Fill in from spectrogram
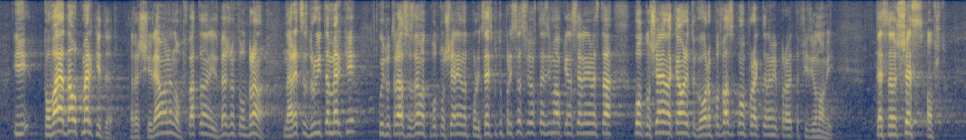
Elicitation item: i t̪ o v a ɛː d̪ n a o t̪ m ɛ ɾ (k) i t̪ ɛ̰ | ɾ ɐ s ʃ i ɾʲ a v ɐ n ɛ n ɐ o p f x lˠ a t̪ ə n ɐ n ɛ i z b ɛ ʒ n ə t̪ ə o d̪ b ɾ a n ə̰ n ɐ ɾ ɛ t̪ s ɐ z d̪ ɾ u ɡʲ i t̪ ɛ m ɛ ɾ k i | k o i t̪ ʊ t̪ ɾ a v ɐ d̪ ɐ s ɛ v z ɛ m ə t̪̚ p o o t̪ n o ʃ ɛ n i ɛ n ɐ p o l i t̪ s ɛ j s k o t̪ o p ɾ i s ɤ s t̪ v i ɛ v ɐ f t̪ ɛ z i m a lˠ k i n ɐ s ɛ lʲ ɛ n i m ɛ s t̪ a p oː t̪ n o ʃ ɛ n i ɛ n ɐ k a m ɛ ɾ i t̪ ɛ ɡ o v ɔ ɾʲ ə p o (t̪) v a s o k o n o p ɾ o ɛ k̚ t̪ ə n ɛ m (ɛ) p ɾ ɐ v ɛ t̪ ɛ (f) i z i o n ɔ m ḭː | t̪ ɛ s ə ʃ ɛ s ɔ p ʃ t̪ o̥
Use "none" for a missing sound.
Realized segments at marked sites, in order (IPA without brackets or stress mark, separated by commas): k, d̪, i, f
